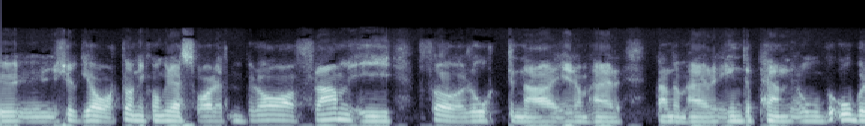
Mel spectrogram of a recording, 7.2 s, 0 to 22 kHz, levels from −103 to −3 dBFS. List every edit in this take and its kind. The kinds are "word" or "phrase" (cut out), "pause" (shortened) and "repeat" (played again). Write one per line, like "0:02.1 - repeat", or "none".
0:01.9 - phrase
